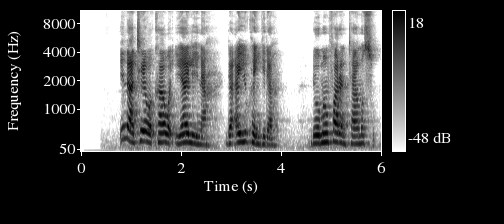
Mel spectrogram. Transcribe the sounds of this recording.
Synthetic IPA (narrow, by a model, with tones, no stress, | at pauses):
ʔɪ˦naː˨tʰeː˦wɐ˨kaː˦wa˨ʔɪ˨jaː˦liː˨naː˦da˨ʔa˦jːʊ˦kɐ˨ŋɡʲɪ˦daː˦ | doː˨mɪ˦mɸɐ˦ɾɐ˨ntaː˦mʊ˦su˨ʔ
